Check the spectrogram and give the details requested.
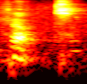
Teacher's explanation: You really only hear the T, kept. You can hear the P a little, but just tiny.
